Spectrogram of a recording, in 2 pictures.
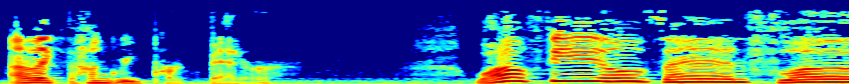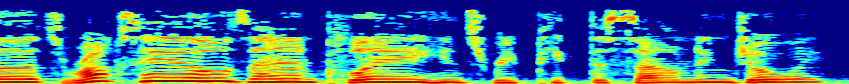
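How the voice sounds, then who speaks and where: A woman's voice: sits high, expressive, takes it slowly. Through slightly muffled audio comes a woman playing a restless little boy of six in a children's story. He chatters earnestly and expressively, in a childlike first-person telling. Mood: earnest, chatty.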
